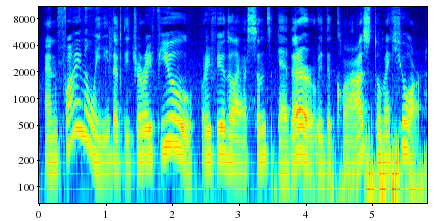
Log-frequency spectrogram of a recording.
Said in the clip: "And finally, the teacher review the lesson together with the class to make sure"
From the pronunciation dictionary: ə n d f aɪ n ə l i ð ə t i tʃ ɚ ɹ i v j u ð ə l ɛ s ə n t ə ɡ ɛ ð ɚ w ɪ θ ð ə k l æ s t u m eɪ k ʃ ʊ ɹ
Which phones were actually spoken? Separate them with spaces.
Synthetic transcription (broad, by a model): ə n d f aɪ n ə l i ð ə t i tʃ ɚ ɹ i f j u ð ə l ɛ s ə n t ə ɡ ɛ ð ɚ w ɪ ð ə k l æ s t u m eɪ k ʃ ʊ ɹ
